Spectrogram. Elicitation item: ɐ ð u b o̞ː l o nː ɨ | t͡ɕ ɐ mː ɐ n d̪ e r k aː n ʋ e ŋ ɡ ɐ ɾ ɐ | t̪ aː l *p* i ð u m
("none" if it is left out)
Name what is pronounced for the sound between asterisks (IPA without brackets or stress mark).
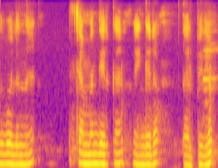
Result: p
